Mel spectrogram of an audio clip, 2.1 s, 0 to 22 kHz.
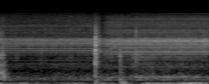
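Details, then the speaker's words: Hobby Plus CR-18P Trail Hunter RC crawler ESC after program-mode setting on its radio; thin high motor whine holds steady with no pause, motor changes direction but no neutral zero point can be found. "change direction now I cannot find a zero point change speed foreign I played around forever it doesn't work just change direction but no zero"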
